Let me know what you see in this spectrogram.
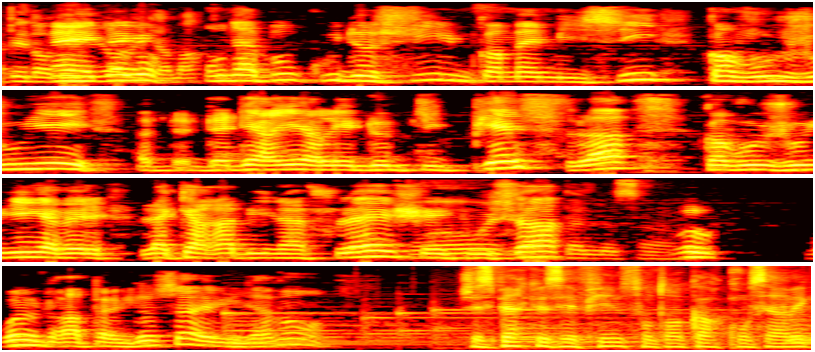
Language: French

